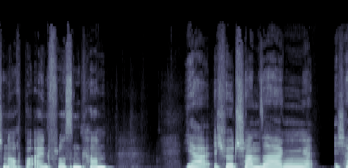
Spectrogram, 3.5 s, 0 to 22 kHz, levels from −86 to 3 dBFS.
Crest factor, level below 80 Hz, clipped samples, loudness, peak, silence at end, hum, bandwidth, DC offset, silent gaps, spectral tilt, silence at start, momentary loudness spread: 16 dB; -64 dBFS; under 0.1%; -16 LUFS; 0 dBFS; 0 s; none; 17.5 kHz; under 0.1%; none; -5 dB/octave; 0 s; 6 LU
